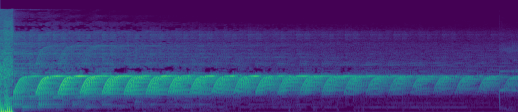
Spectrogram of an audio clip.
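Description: Psytrance breakdown: the kick drum and bass cut out, leaving a repeating high synth figure of about four notes a second that slowly fades, close to a siren in sound.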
